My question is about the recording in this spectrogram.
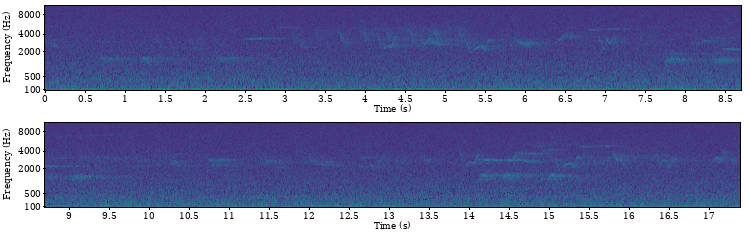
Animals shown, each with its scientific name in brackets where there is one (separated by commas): Hermit Thrush (Catharus guttatus), American Crow (Corvus brachyrhynchos), Ovenbird (Seiurus aurocapilla), Scarlet Tanager (Piranga olivacea), American Robin (Turdus migratorius), Black-throated Green Warbler (Setophaga virens)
